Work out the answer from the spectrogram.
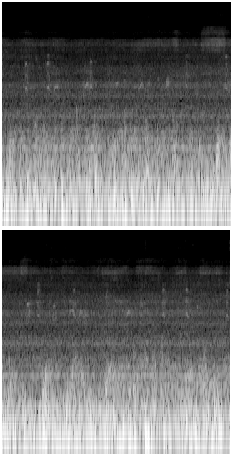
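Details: Steady low rumbling wind noise buffets the microphone throughout, with no animal calls heard.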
